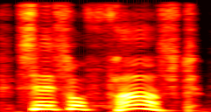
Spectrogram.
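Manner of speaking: high-pitched, lightly acted breathless alarm; acted out-of-breath girl; panting. A narrator's reading. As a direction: gasp it out as a frightened girl. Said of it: "Militia panted".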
